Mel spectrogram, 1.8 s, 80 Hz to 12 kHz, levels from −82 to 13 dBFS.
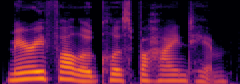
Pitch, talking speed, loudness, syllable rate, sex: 190 Hz, 165 wpm, -17 LUFS, 6.0 syllables/s, female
